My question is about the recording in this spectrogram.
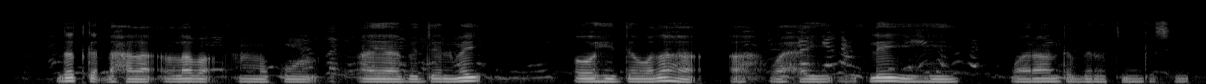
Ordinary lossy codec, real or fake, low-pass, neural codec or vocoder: none; real; none; none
